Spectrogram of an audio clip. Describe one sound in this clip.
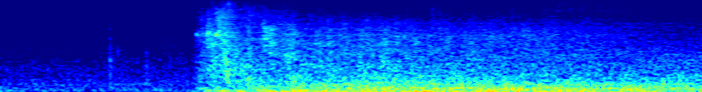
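Steam hisses loudly from a heavy metal door as it opens.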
